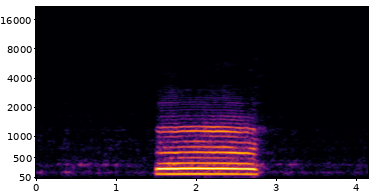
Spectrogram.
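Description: A man's low hum held on one steady note for just over a second, starting about a second and a half in.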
